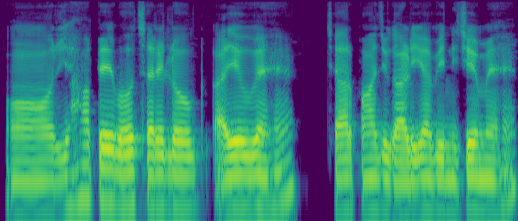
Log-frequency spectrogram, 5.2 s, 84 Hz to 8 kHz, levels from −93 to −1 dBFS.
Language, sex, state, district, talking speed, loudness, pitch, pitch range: Hindi, male, Bihar, Jahanabad, 185 wpm, -17 LUFS, 105 Hz, 100-115 Hz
